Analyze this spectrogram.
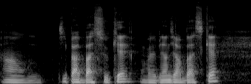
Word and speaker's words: バスケ: C'est vrai que littéralement c'est basuke, mais quand on a le son se qui est coincé dans des consonnes, par exemple on a un ke derrière, ça devient basket.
